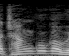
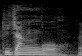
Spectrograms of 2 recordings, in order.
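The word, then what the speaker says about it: Django: 영화 장고가 왜 재밌는데요? 흔히 있는 일이 아니니까 재밌지. – 아 그래요? D는 묵음이어서 재밌는 줄. – 디장고. – 예, 드장고.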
